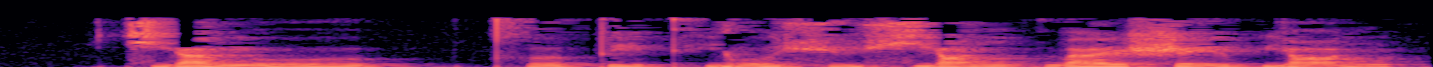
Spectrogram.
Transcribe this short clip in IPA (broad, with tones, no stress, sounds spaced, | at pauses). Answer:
t͡ɕ j ä˧˥ n̪ o˧˥ ʊ̯ | t̪ʰ ɤ˧˥ t̪ i˥˩ t̪ʰ j o˧˥ ʊ̯ ɕ y˨˩ ɕ j ɑ˥ ŋ k w a˧˥ ɪ̯ ʂ e˥ ɪ̯ p j ɑ˥˩ ŋ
